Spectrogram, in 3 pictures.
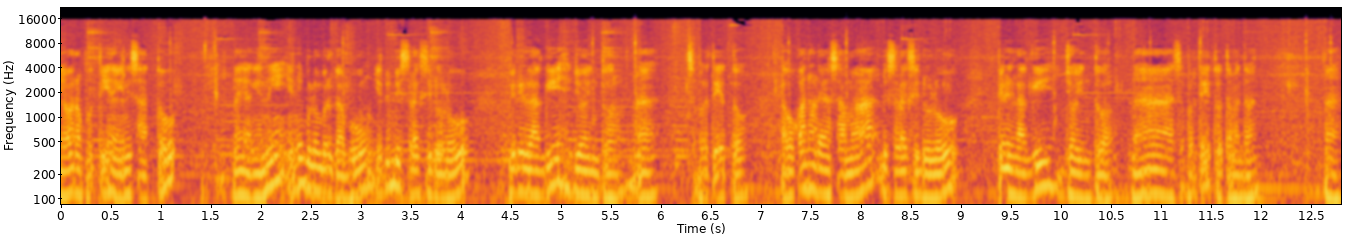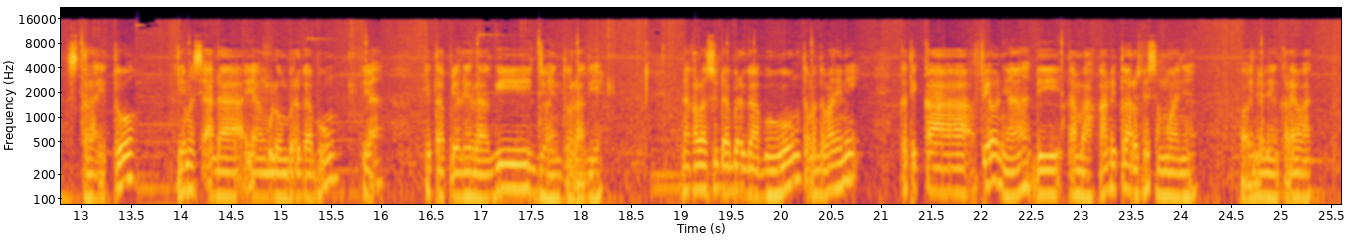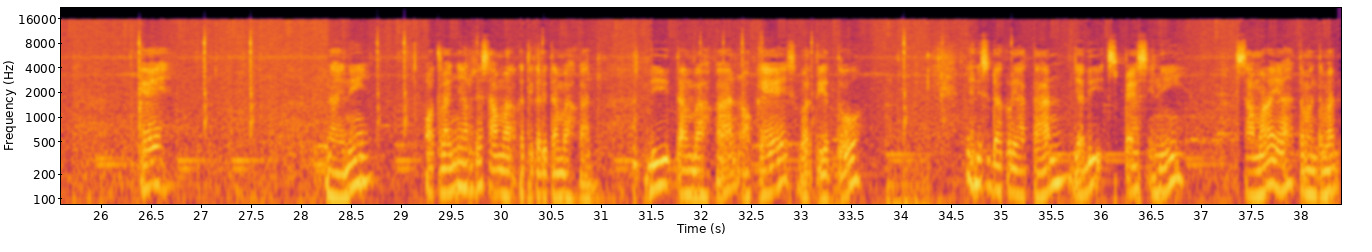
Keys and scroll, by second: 24.0 ctrl+z, 31.0 ctrl+z.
